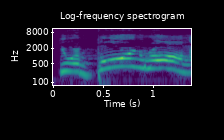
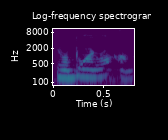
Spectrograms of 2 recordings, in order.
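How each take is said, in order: First: Loud, high and very slow, leaning on born; slow preached cry. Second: Much softer, plain pitch, falling on born; quiet verdict. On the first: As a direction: drag each word out like a verdict. Preaching climax, slowed. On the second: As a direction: drop it to a hush after the shouting. Quiet repeat after shout. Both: Acted.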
